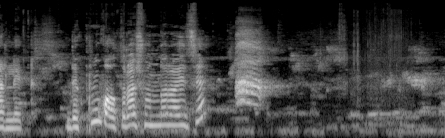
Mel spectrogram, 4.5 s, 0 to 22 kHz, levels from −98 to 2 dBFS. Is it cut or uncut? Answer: uncut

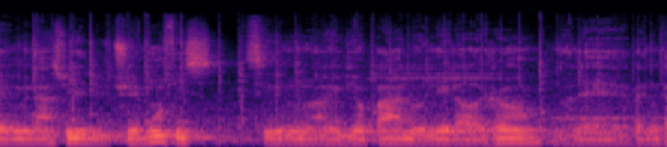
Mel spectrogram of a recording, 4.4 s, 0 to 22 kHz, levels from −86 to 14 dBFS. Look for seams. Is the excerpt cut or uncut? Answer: cut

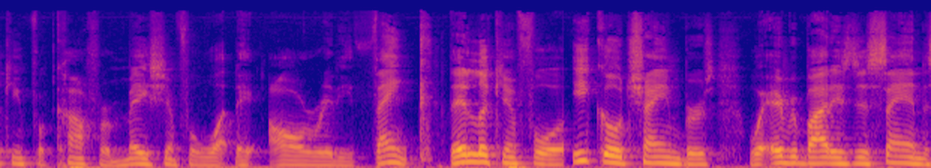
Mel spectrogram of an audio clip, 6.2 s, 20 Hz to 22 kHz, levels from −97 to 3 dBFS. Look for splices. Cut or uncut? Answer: cut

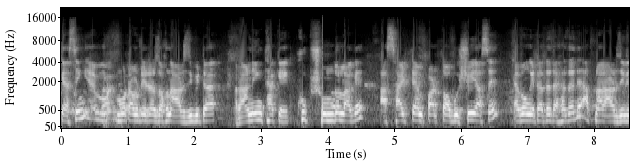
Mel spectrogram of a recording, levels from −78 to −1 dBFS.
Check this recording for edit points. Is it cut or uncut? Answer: uncut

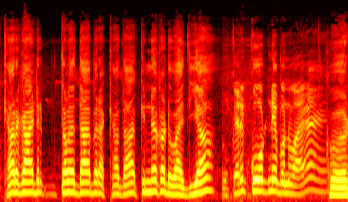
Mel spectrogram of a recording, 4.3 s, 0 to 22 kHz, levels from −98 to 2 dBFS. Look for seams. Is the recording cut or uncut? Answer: cut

